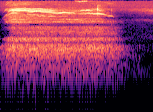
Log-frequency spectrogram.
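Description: A single long, deep breath, a steady airy rush lasting over a second before it eases off, with no talking.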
